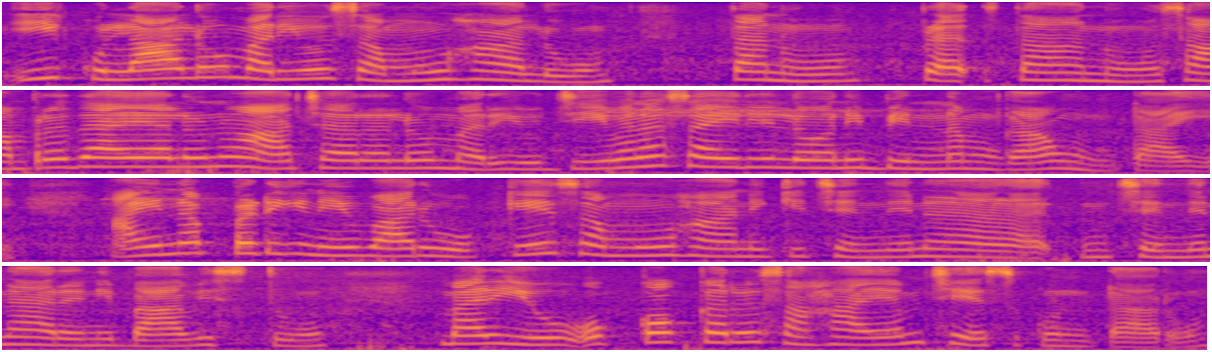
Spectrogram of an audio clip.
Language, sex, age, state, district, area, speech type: Telugu, female, 60+, Andhra Pradesh, East Godavari, urban, spontaneous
